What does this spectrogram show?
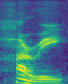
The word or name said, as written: hurry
